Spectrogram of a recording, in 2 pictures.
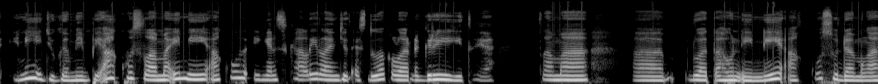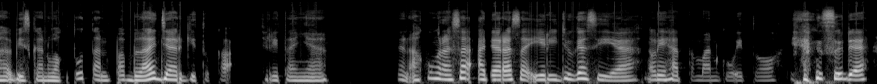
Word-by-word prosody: ini 270 Hz, +7 st, +3 dB
juga 195 Hz, -2 st, -2 dB
mimpi 190 Hz, +2 st, 0 dB
aku 285 Hz, +1 st, 0 dB
selama 210 Hz, -4 st, +3 dB
ini, 235 Hz, -4 st, +5 dB
aku 285 Hz, +8 st, -2 dB
ingin 210 Hz, 0 st, -3 dB
sekali 240 Hz, -1 st, -4 dB
lanjut 205 Hz, -3 st, 0 dB
S2 205 Hz, +1 st, -1 dB
ke 235 Hz, -, -9 dB
luar 200 Hz, -1 st, +1 dB
negeri 210 Hz, -1 st, +3 dB
gitu 195 Hz, -3 st, -16 dB
ya. 185 Hz, -, -14 dB, 0.4 s
Selama, 205 Hz, 0 st, +2 dB, 0.4 s
eee, 190 Hz, -1 st, -2 dB, 0.2 s
2 205 Hz, -1 st, 0 dB
tahun 195 Hz, -1 st, +2 dB
ini 185 Hz, +9 st, +3 dB
aku 195 Hz, +7 st, -8 dB
sudah 195 Hz, -8 st, 0 dB
menghabiskan 185 Hz, 0 st, -1 dB
waktu 180 Hz, +9 st, -4 dB
tanpa 200 Hz, -1 st, -7 dB
belajar 215 Hz, +2 st, +4 dB
gitu, 185 Hz, -, -10 dB
Kak, -, -, -12 dB, 0.3 s
ceritanya, 180 Hz, -1 st, -5 dB, 0.7 s
dan 215 Hz, -4 st, -9 dB
aku 205 Hz, +7 st, -4 dB
ngerasa 255 Hz, +3 st, +2 dB
ada 215 Hz, -2 st, +1 dB
rasa 220 Hz, -1 st, +1 dB
iri 215 Hz, -1 st, -1 dB
juga 265 Hz, +1 st, +3 dB
sih 210 Hz, -6 st, -3 dB
ya 185 Hz, +4 st, -6 dB
ngelihat 210 Hz, 0 st, -2 dB
temanku 185 Hz, -1 st, -17 dB
itu 185 Hz, +1 st, -19 dB, 0.2 s
yang 225 Hz, +5 st, -1 dB
sudah, 230 Hz, -4 st, +3 dB
205 Hz, 150 wpm, -19 LUFS, 190-225 Hz, 0.7 s, ini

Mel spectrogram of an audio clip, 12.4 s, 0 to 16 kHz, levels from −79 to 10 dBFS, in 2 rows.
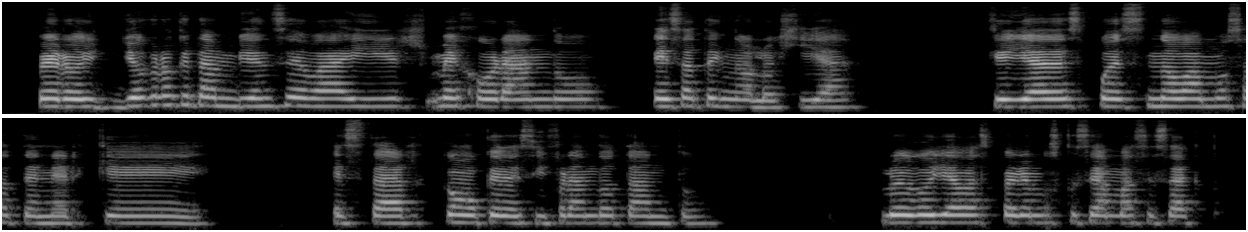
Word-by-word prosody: pero 255 Hz, -1 st, +7 dB
yo 245 Hz, +2 st, +2 dB
creo 295 Hz, +1 st, -2 dB
que 305 Hz, -, -3 dB
también 260 Hz, -2 st, +1 dB
se 275 Hz, 0 st, +1 dB
va 255 Hz, 0 st, +2 dB
a 255 Hz, -, +3 dB
ir 255 Hz, 0 st, -4 dB
mejorando 245 Hz, -2 st, -1 dB, 0.2 s
esa 255 Hz, +1 st, +3 dB
tecnología, 230 Hz, -2 st, -4 dB, 0.6 s
que 485 Hz, 0 st, +4 dB
ya 245 Hz, 0 st, +9 dB
después 245 Hz, 0 st, +1 dB
no 255 Hz, 0 st, +2 dB
vamos 255 Hz, 0 st, -1 dB
a 245 Hz, -, -8 dB
tener 230 Hz, -1 st, -5 dB
que 230 Hz, -2 st, -4 dB, 0.6 s
estar 230 Hz, 0 st, -1 dB
como 250 Hz, -1 st, 0 dB
que 245 Hz, -1 st, +3 dB
descifrando 235 Hz, +1 st, -4 dB
tanto. 225 Hz, -1 st, -7 dB, 0.9 s
Luego -, -, +5 dB
ya 245 Hz, -, +4 dB
va 245 Hz, -, +1 dB
esperemos 245 Hz, -1 st, -2 dB
que 250 Hz, -, -10 dB
sea 245 Hz, -1 st, -1 dB
más 235 Hz, 0 st, -7 dB
exacto. 230 Hz, +2 st, -6 dB
245 Hz, 160 wpm, -24 LUFS, 230-255 Hz, 0.9 s, ya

